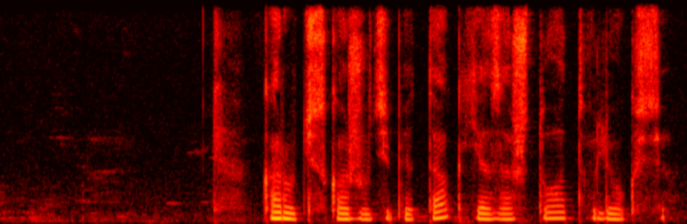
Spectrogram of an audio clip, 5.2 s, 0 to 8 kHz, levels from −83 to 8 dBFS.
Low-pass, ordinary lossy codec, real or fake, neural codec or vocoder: none; none; real; none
